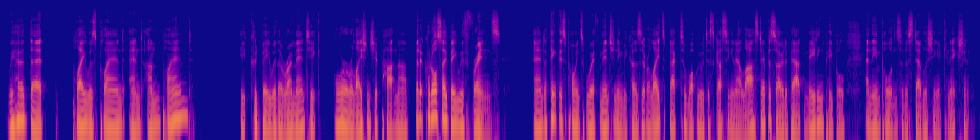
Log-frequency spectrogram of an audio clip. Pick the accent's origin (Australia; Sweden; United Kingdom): Australia; We're Australian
